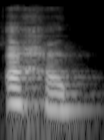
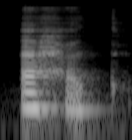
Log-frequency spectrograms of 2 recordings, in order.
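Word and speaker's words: أحد: le dimanche dimanche dimanche Ahad c'est la prononciation ça donne ça Ahad dimanche Ahad Ahad alors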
